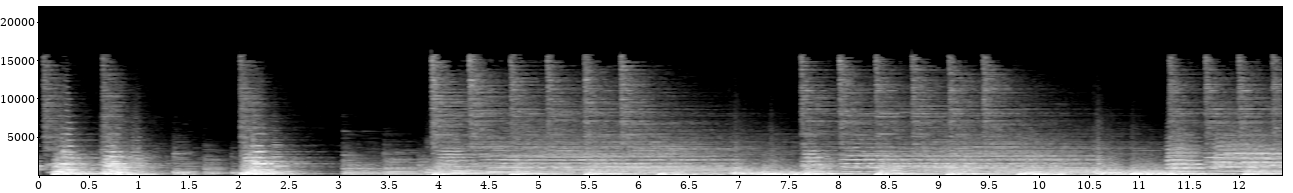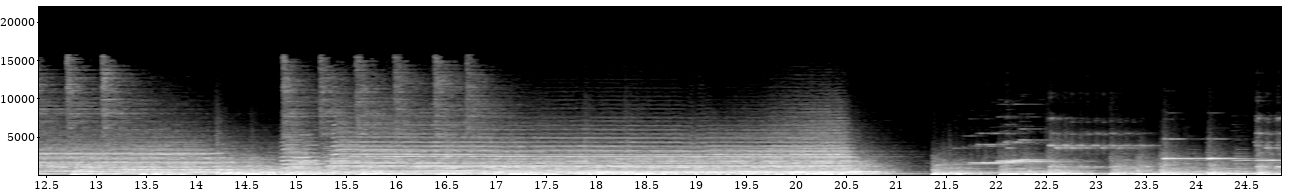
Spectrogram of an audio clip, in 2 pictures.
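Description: Wind band playing loudly: a few sharp accented chords in the first four seconds, then long held full-band chords, which break off about 21 seconds in before a lighter passage carries on.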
